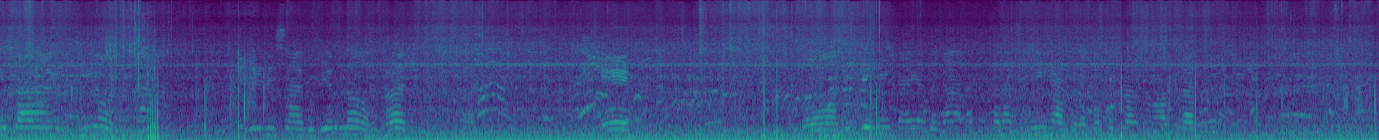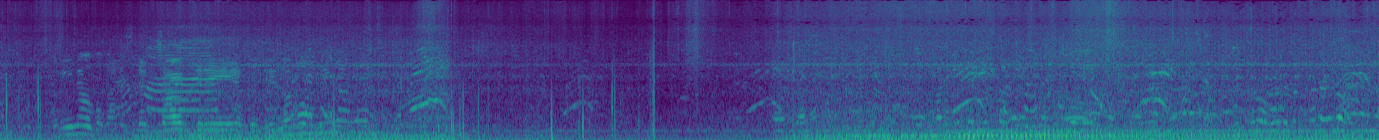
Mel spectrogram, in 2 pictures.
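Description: Several men and women talk at once nearby, outdoors.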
